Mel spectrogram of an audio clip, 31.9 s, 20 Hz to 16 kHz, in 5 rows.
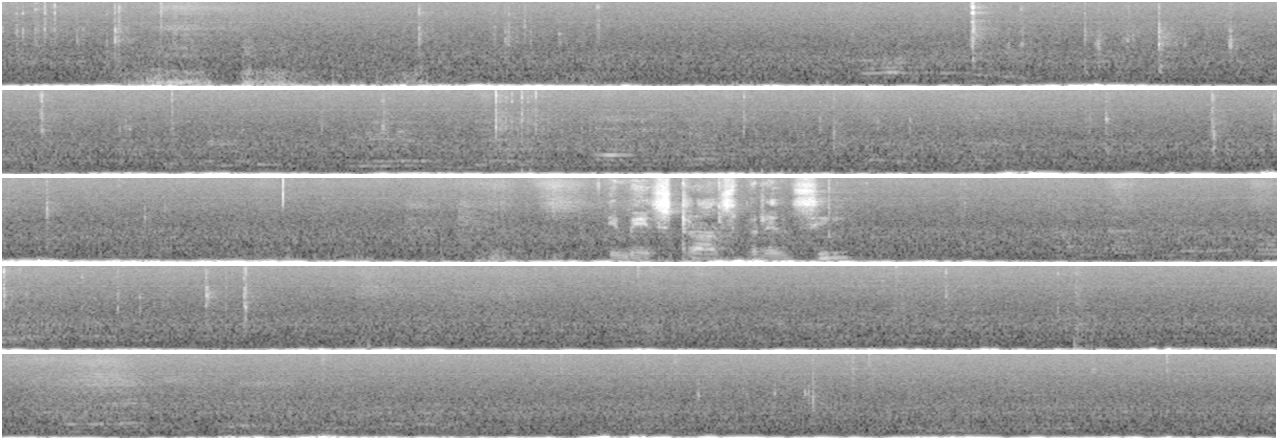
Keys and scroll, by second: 9.6 ctrl+Left, 11.9 ctrl+shift+Right, 23.9 ctrl+w, 29.2 ctrl+c.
